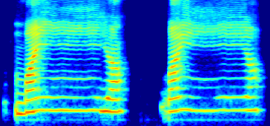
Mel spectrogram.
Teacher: یا کی آواز تو آپ کو آ رہی ہے، میہ، بٹ مجھے اس میں غنے کی آواز بھی تو آئی نا، میہ میہ. تو اس کا مطلب ہے کہ یا مجھے بالکل کلیئر، پھر صرف پورا پورا یا نہیں ادا سنائی دیا، مجھے اس کے اندر پیچھے والے لیٹر کی آواز بھی آ گئی. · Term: ناقص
